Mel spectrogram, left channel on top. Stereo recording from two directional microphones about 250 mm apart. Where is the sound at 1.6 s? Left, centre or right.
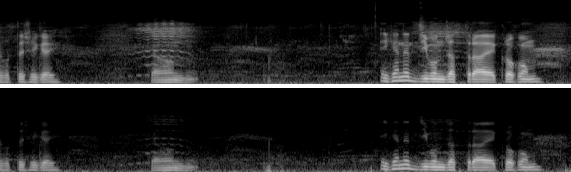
Left.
